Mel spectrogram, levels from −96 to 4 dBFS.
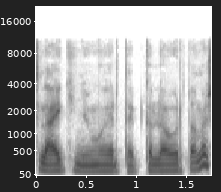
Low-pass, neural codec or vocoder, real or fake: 10.8 kHz; codec, 24 kHz, 0.9 kbps, WavTokenizer, medium speech release version 1; fake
